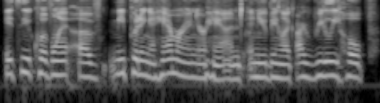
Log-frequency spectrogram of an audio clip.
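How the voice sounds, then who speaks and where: A woman therapist speaking as a podcast guest, explaining at length in a lively, conversational way with many fillers. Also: on the low side, fairly quick, clear, resonant tone. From Las Vegas, Nevada, USA. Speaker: guest, psychedelic integration therapist. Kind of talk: conversational interview.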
